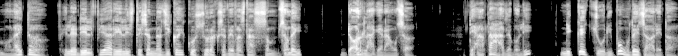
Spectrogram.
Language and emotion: Nepali, fearful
